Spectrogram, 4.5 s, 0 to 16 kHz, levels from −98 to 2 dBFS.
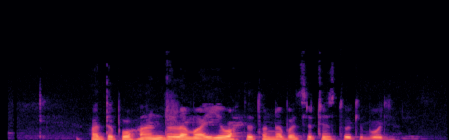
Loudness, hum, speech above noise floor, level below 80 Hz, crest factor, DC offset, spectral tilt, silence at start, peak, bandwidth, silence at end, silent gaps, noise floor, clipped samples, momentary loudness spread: -24 LUFS; none; 39 dB; -74 dBFS; 18 dB; under 0.1%; -11 dB/octave; 0.9 s; -6 dBFS; 5.6 kHz; 0.65 s; none; -62 dBFS; under 0.1%; 12 LU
